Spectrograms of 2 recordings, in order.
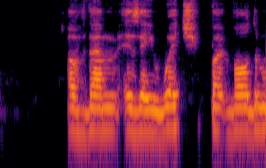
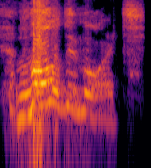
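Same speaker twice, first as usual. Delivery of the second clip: slow, high, loud announcement; hammed-up villain reveal; dramatic reveal; 9 semitones higher, 6 dB louder, much slower than usual. A narrator's reading. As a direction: drag out the name like a big reveal.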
